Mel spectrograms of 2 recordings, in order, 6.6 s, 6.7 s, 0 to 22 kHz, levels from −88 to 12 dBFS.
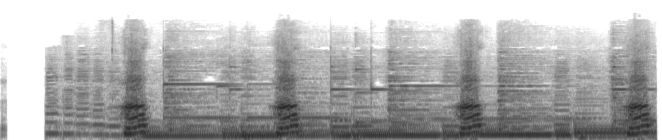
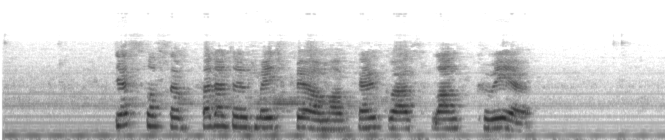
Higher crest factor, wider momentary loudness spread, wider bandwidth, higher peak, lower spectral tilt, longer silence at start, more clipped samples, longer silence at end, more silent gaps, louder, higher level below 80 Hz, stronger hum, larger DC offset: about the same, 10 dB vs 14 dB; first, 17 LU vs 5 LU; first, 12 kHz vs 7.6 kHz; about the same, 0 dBFS vs 0 dBFS; first, -7 dB/octave vs -5.5 dB/octave; about the same, 0 s vs 0.05 s; neither; second, 0.05 s vs 1.3 s; first, 0.09-0.45 s vs none; about the same, -11 LUFS vs -13 LUFS; first, -30 dBFS vs -54 dBFS; neither; neither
